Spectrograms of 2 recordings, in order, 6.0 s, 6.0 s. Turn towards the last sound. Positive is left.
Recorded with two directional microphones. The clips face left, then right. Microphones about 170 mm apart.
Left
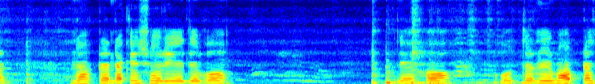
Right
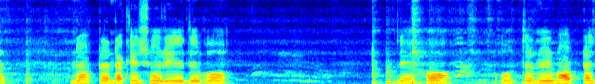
turn(degrees=-15)  # may be behind; listen again after turning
